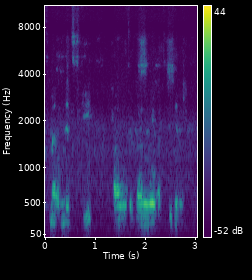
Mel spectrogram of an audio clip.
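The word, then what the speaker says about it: Khmelnytsky: It's actually pronounced Malnitzki with a gut at the beginning.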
